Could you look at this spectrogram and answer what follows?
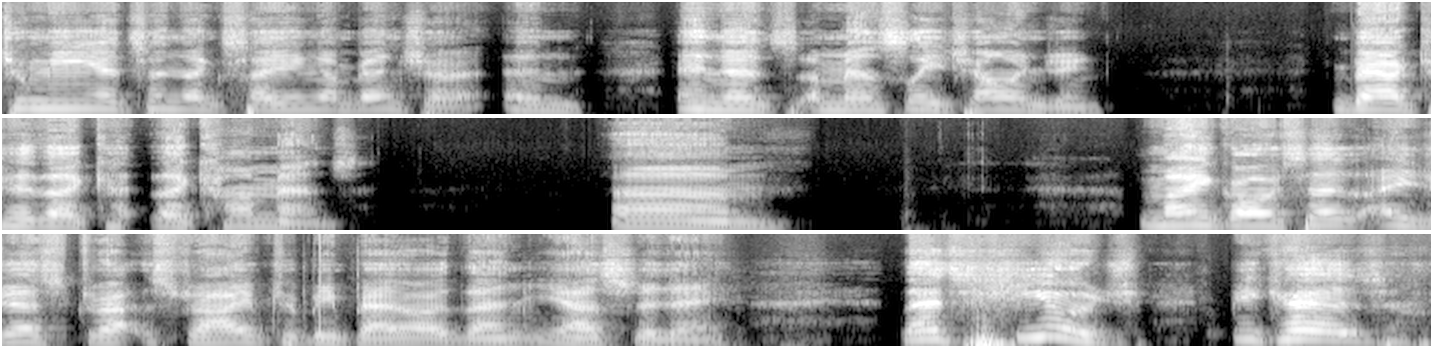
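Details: Adult host with a speech impediment, coached for years, talking live for three hours as a personal challenge. Finding: speech disfluency (stuttering-like).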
